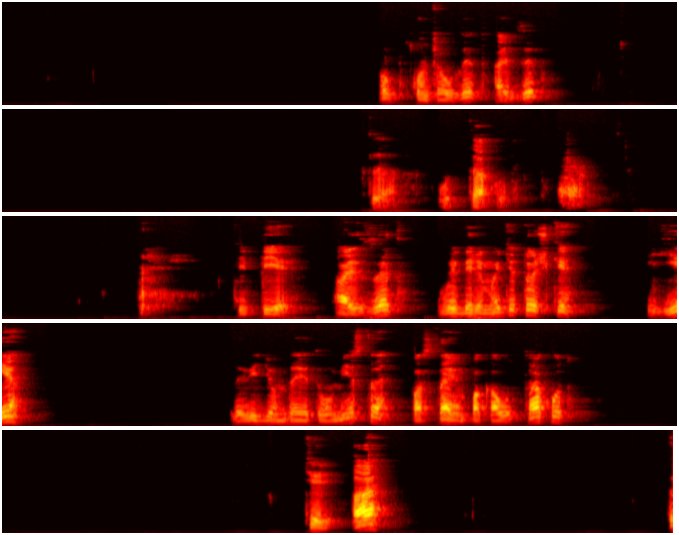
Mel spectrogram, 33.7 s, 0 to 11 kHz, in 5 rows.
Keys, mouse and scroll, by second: 0.3 shift+middle drag, 1.4 click, 2.4-3.7 drag, 4.1 ctrl+z, 4.8 alt+z, 5.4 click, 5.9 alt+z, 6.6-9.4 drag, 10.5 shift+middle drag, 11.7 shift+middle drag, 12.8-14.6 middle drag, 15.8 shift+middle click, 16.9 alt+z, 17.6-18.3 drag, 19.9 e, 23.7 drag, 24.3-25.4 drag, 26.1 drag, 26.9-28.4 drag, 29.3 shift+middle drag, 31.0-32.1 middle drag, 32.9 middle click.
